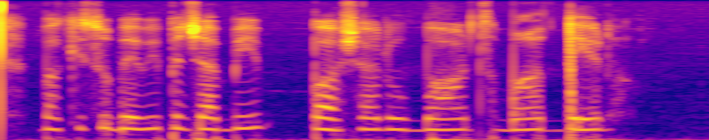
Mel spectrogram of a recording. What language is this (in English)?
Punjabi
